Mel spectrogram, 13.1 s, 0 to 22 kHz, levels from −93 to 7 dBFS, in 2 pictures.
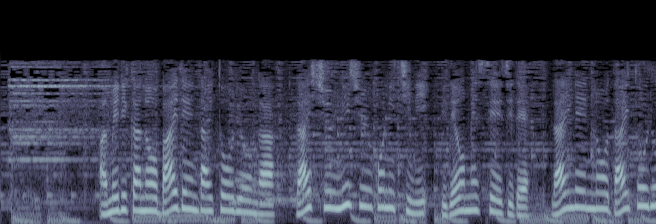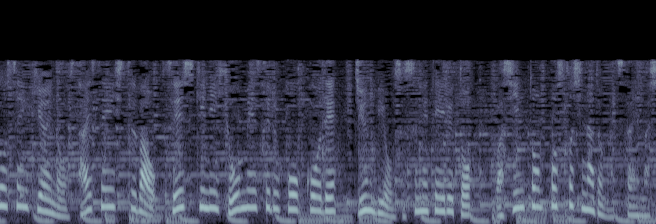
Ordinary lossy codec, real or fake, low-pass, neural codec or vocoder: MP3, 32 kbps; real; 7.2 kHz; none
